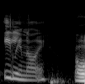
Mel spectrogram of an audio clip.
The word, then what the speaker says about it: Illinois: Είναι σαν το Iceland, που είναι Island. – Ισχύει πάνω κάτω, ναι. – Έχει το S τέρμα, αλλά προφέρεται Illinois.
